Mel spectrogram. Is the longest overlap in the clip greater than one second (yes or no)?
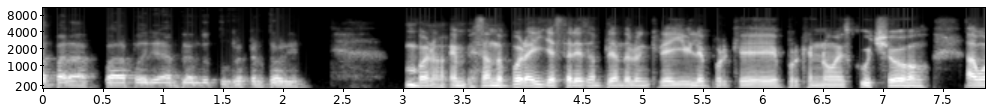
no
